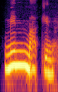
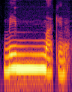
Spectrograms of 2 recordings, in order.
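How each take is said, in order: First: The n is pronounced clearly before the m. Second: The n merges into a nasalized doubled m. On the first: The speaker calls it wrong. "Jadi tidak dibaca min makin" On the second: The speaker calls it right. "Memasukkan huruf pertama ke dalam huruf kedua dengan berdengung"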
